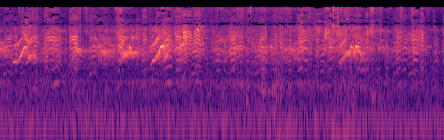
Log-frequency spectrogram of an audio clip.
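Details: Finch chatter made of quick, high, slurred chirps and squeaky twittering notes rising and falling in busy bursts over a low steady hum.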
